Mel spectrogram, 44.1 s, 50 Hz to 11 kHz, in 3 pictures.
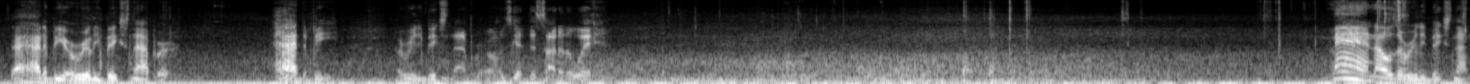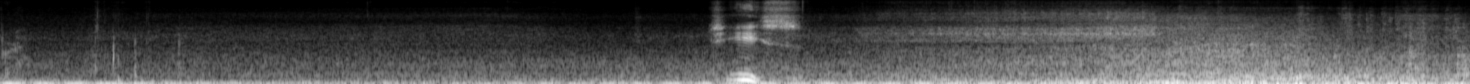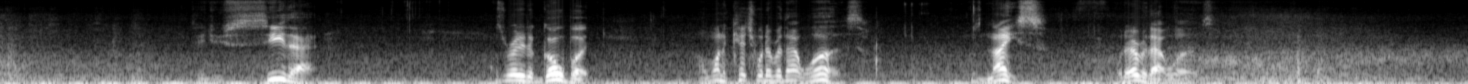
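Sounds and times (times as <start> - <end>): low outdoor rumble: 0.0 - 44.0.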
